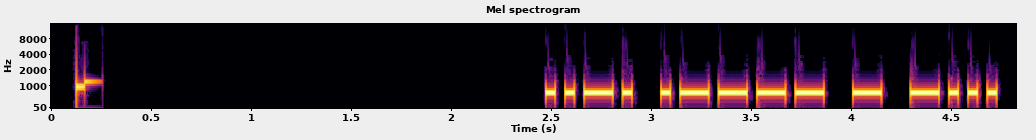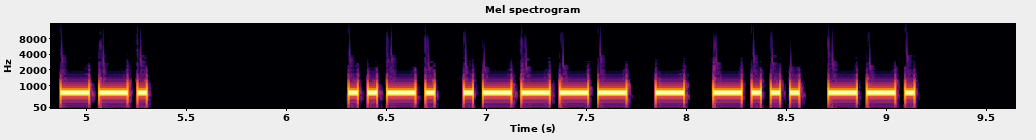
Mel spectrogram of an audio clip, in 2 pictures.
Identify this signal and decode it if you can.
Morse code, heard as a keyed tone, about 25 wpm, 700 Hz. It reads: F1TBG F1TBG
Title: DXCC-100 Call Signs - 5 Characters - Repeated 3x - 25wpm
